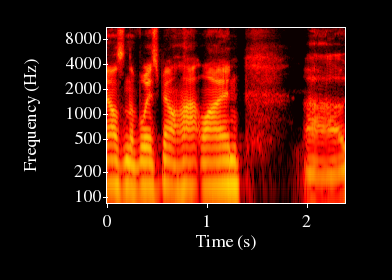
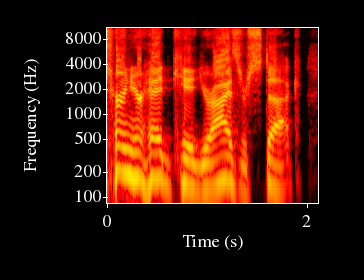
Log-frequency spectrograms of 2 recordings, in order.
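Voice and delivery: stern, no-nonsense, firm tone; 3 dB louder than usual. Recounting warning a kid who stared at the speaker's sister; retelling a stern warning. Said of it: "why is that giant man speaking sternly at my kid?".

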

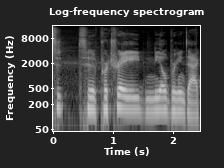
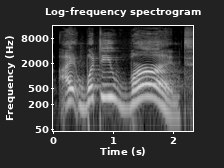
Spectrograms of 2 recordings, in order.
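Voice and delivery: put-on overacted yell, much higher, louder, slower; 8 semitones higher, 5 dB louder than usual. Mocking a show's bad acting, imitating the girl yelling at her husband. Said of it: "she's just yelling".

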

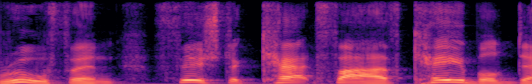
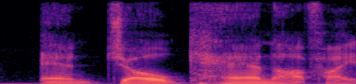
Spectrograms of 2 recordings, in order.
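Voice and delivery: normal talking voice

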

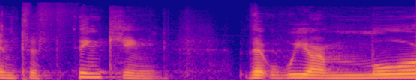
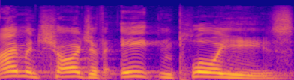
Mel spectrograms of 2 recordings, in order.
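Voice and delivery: sudden, high, loud yelled outburst; 5 semitones higher, 6 dB louder than usual. Retelling a comedy sketch at a Thanksgiving dinner table: imitating Will Ferrell yelling. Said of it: "he yells out".

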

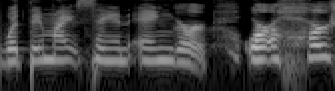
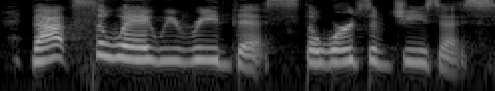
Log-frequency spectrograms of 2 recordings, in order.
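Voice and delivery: usual speaking voice

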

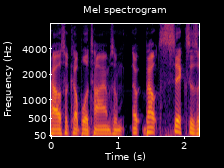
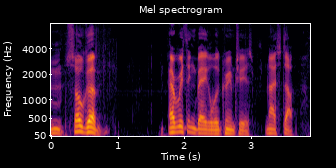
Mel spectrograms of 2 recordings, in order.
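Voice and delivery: talking with mouth full, chewing. A speaker takes another bite of bagel, talking with mouth full. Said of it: "another mouthful of freaking bagel".

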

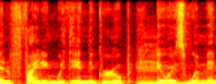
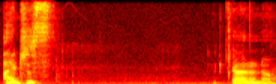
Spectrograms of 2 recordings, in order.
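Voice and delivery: getting worked up, quieter; 5 dB quieter than usual. Arguing that all the hate helps nobody: a little emotional. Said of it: "you're a little emotional right now".

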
